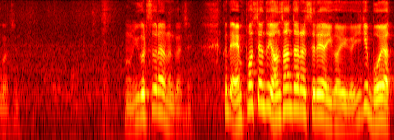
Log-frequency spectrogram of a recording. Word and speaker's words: 앰퍼샌드: 근데 앰퍼샌드 연산자를 쓰래요. 이게 뭐야 또? 앰퍼샌드, 이거 앰퍼샌드라고 읽어요? 앰퍼샌드라고 읽어요. 앰퍼샌드. 이거는 이제 AND라고도 읽어요. AND.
